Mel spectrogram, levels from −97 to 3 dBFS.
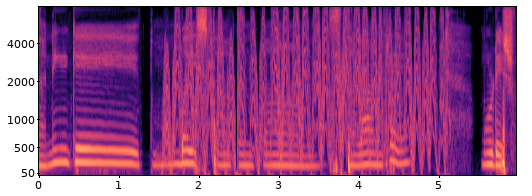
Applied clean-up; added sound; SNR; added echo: none; Scratching (performance technique); 8 dB; none.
